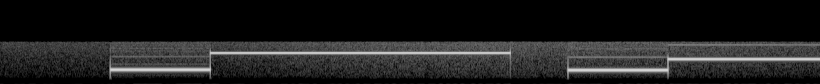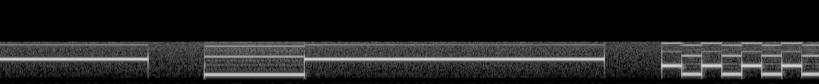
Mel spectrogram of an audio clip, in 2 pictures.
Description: Two-tone page, heard as a one-second tone, then a three-second tone, about 690 then 1650 Hz, about 670 then 1220 Hz, about 460 then 1220 Hz, with noise. It is heard from 1.1 to 14.2 s.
